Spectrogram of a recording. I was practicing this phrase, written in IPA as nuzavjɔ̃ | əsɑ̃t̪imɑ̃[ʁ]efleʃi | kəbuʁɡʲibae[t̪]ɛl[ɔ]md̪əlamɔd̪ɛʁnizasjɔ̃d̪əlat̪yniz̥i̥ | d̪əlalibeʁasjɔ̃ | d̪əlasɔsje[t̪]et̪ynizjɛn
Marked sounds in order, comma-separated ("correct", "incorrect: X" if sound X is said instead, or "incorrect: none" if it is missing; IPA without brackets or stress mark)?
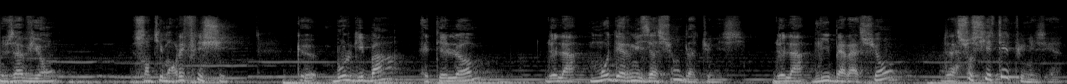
correct, correct, correct, correct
